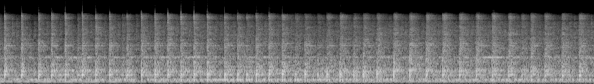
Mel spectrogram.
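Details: Laverda LB 125 with Zündapp KS 125 WC two-stroke engine, first starts after rebuild: fast, even crackling beat holds steady with no knocks or misses. Smooth idle.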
